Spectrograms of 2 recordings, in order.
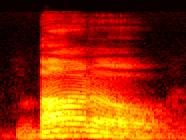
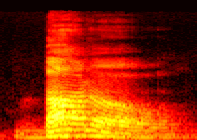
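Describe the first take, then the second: No difference in how they are said.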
